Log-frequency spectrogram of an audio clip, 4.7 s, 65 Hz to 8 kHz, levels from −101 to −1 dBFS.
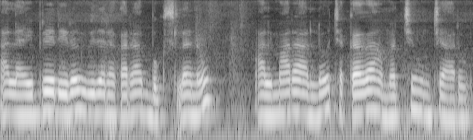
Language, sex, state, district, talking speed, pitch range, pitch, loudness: Telugu, female, Telangana, Mahabubabad, 115 wpm, 150-165 Hz, 155 Hz, -16 LUFS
